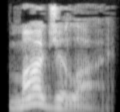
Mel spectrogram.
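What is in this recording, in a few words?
"moduli", British English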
